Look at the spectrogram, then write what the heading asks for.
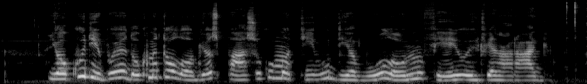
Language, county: Lithuanian, Alytus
